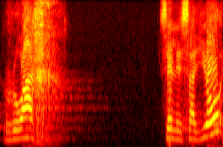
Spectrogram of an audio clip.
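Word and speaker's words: רוח: Y exhaló Isaac el Roach. Así como suena, se pronuncia la CH en hebreo como J, Roach.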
